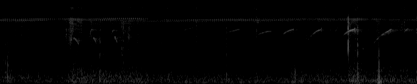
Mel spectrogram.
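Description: Faint outdoor ambience: a small bird gives a quick series of short chirps, about three a second, in the second half, over a steady high insect drone. A few soft footfalls on a concrete path are heard, the clearest one near the end.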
